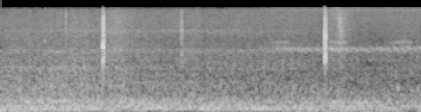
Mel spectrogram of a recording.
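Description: Pickup truck on the move, heard from its open back: a steady low engine and road rumble, with two short clicks, about half a second in and near the end.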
